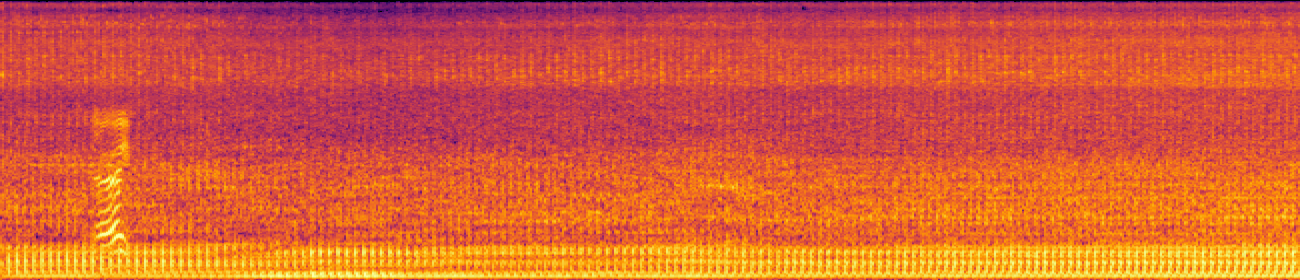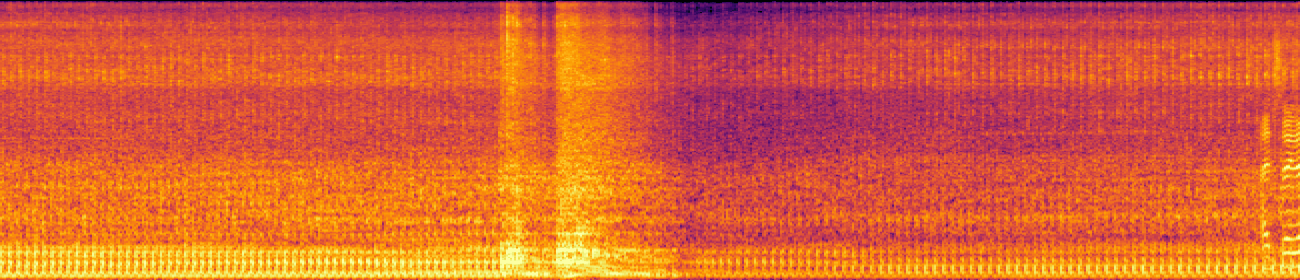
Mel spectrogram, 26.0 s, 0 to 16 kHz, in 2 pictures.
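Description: A 1981 Honda XL500S single-cylinder motorcycle engine idles steadily close by with an even, thumping throb that holds for nearly the whole stretch, with a brief clatter and dip near the end.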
